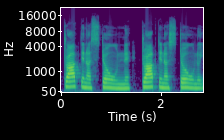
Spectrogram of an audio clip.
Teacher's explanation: s뒤에 t들은 살짝 된 소리를 냅니다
